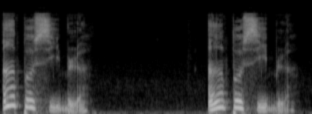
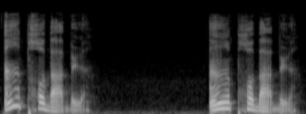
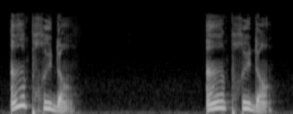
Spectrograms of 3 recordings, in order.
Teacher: when you add this em at the beginning of all the words, you will get the nasal sound un. Okay, you don't pronounce the m, but it goes like un.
